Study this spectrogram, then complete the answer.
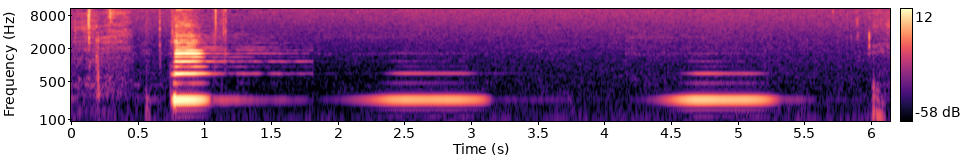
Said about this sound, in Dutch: Je hoort hem nog komen, hè? Ja, je hoort de galm, lichtgalmpje. Ja, precies. En dat was vroeger dus bijna niet te vullen.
